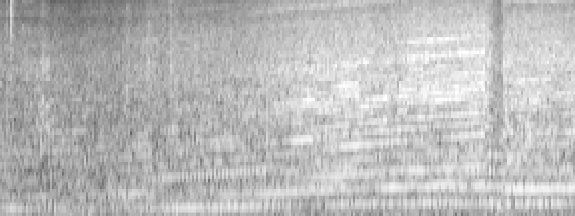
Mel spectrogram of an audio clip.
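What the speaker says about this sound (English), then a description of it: "I hear a lot of redlining." Race car engines in a DTM sim racing game at the Lausitzring scream near the redline, their steady high-pitched whine climbing gradually as they hold at full throttle, loud and continuous throughout.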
